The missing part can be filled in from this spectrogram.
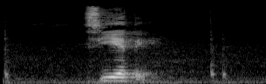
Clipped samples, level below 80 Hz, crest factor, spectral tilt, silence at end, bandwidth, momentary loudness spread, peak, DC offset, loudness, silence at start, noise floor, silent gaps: under 0.1%; -56 dBFS; 22 dB; -2.5 dB/octave; 0.4 s; 16.5 kHz; 25 LU; -2 dBFS; under 0.1%; -19 LUFS; 0.05 s; -52 dBFS; none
